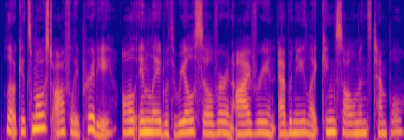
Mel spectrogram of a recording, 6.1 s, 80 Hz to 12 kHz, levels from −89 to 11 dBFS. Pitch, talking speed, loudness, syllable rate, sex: 220 Hz, 180 wpm, -17 LUFS, 5.3 syllables/s, female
